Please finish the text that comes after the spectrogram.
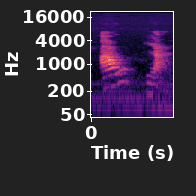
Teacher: Vocal abierta, la A, y vocal cerrada, la U. Tienen que unirse. Au, la. Entonces acá también se está produciendo diptongo.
